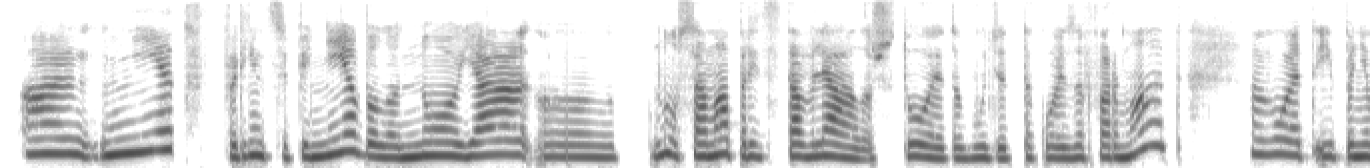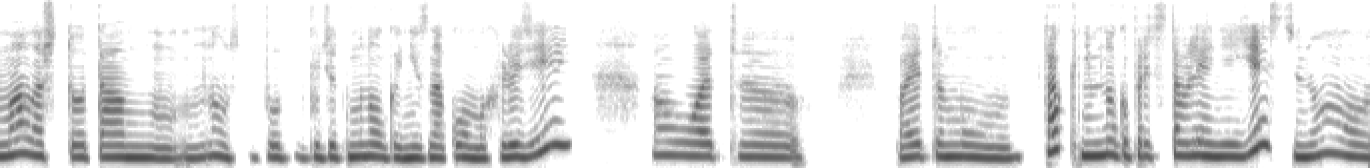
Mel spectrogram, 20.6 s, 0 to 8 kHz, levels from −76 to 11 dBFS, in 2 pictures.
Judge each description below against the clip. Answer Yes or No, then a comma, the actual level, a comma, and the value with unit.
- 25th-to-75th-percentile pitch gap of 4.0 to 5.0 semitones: No, average, 2.9 semitones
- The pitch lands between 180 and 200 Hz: No, high, 215 Hz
